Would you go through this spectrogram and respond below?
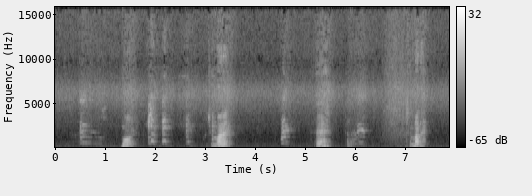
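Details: A Bengal kitten gives strained, rising meows while looking out of a conservatory, with a man asking what's the matter in between.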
